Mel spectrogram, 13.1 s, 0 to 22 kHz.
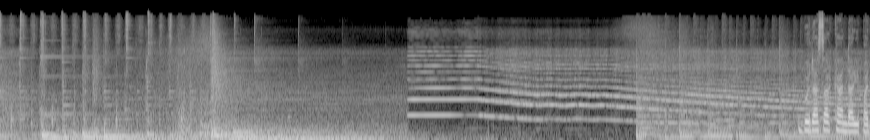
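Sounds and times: background music: 0:00.0 - 0:05.4, 0:07.8 - 0:13.0
siren winding down: 0:04.5 - 0:13.0.

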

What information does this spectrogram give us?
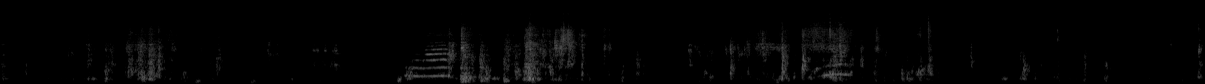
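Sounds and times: cat meowing: 0:04.0 - 0:04.6.

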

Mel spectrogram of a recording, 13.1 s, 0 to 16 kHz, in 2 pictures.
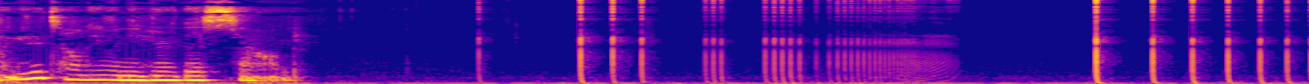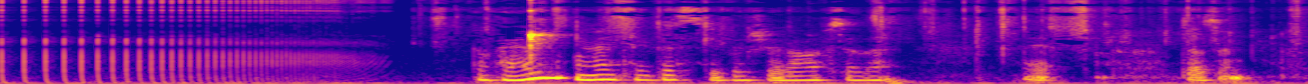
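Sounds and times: sharp taps: 0:02.4 - 0:03.6.

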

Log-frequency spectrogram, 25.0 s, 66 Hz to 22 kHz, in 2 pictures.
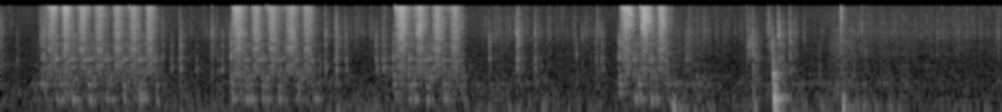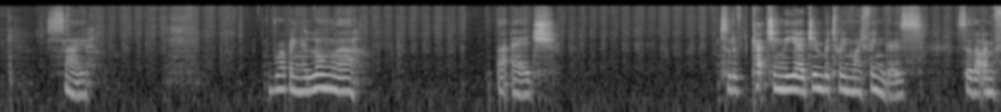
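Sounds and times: spray bottle squirting: 0:00.4 - 0:02.1, 0:02.8 - 0:04.1, 0:04.8 - 0:05.9, 0:07.7 - 0:08.5.

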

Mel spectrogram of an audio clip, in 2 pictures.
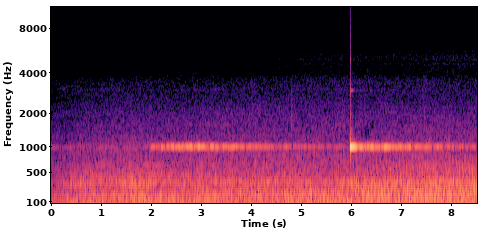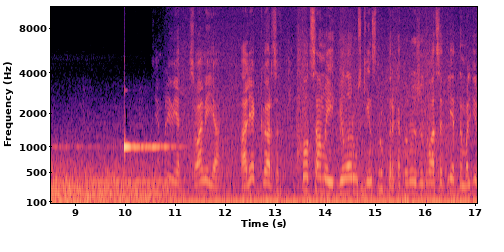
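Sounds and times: low underwater rumble: 0:00.0 - 0:16.9
steady high tone: 0:00.2 - 0:09.1, 0:10.0 - 0:12.0
sharp sonar ping: 0:02.0 - 0:11.4.

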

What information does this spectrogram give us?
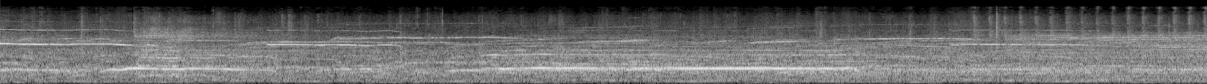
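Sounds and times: crowd noise: 0:00.0 - 0:12.0
long held synth tone: 0:01.0 - 0:03.8
electronic dance music: 0:01.1 - 0:03.1.

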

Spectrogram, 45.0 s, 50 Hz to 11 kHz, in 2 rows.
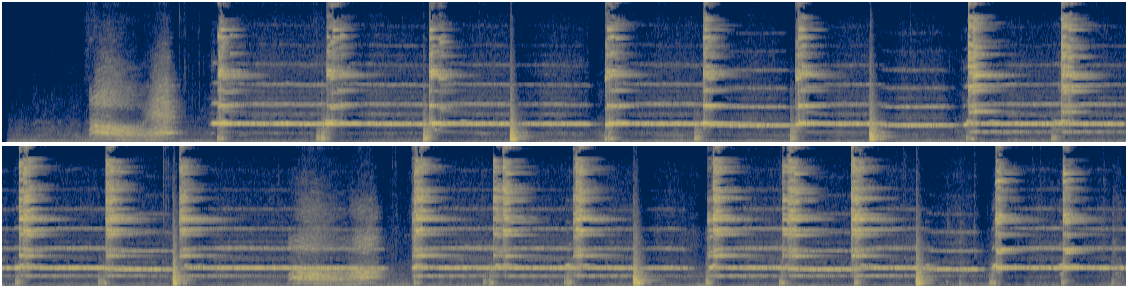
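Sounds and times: hand gongs clanging: 0:04.2 - 0:05.6, 0:06.2 - 0:10.9, 0:11.9 - 0:18.2, 0:19.2 - 0:28.3, 0:30.6 - 0:44.9
steady high held note: 0:04.2 - 0:44.9.

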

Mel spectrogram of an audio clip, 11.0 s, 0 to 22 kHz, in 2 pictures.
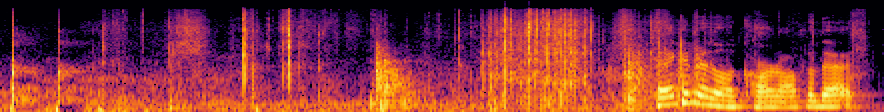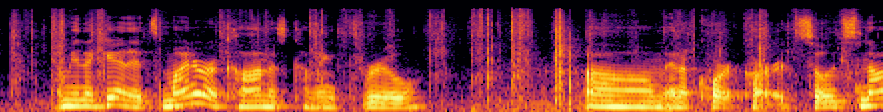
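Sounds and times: cards being shuffled: 0:00.6 - 0:10.8.

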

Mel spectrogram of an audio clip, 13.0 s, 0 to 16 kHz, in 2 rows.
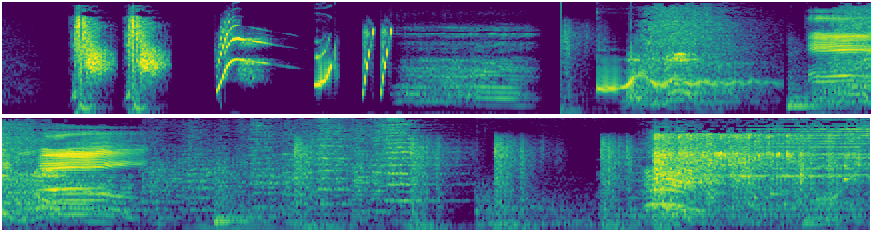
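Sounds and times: rising boing glide: 0:04.5 - 0:06.7.

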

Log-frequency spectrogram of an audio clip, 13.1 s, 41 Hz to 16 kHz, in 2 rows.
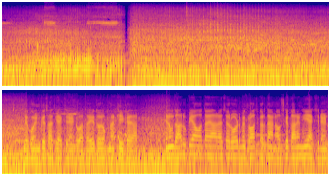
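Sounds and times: motorcycle engine running: 0:00.0 - 0:06.8
road noise: 0:00.0 - 0:13.0.

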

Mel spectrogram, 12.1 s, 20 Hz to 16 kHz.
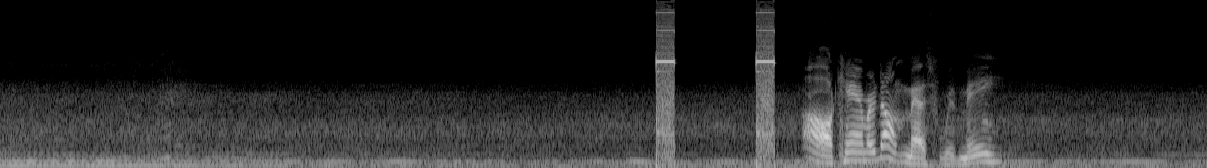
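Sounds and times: short high camera beeps: 0:06.6 - 0:06.8, 0:07.6 - 0:07.8.

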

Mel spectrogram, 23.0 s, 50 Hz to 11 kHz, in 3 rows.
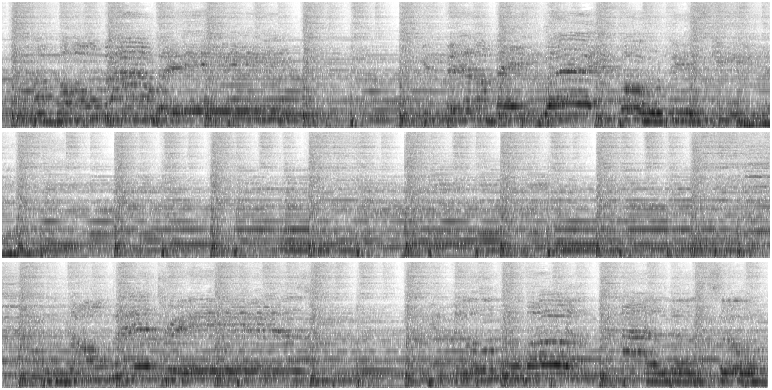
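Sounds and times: drum kit steady beat: 0:00.0 - 0:23.0
electric guitar: 0:00.0 - 0:23.0
strummed acoustic guitars: 0:00.0 - 0:23.0.

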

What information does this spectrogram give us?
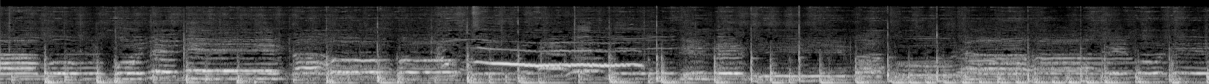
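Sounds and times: large hand drum beats: 0:00.0 - 0:12.0
processional song: 0:00.0 - 0:12.0.

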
